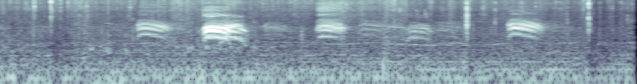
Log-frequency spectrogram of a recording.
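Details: Crows feeding as a group call with hoarse, moderately loud caws, four spaced notes about a second apart, with faint clicks and low background noise.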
